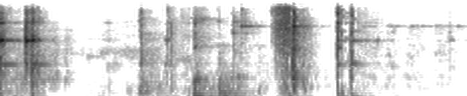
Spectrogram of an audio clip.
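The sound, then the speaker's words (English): A Magnified Hops beer being cracked open: a few sharp metallic clicks and clinks, then a short fizzy burst and a final light clink, with no talking. “I also have a beer this time. Yeah, I have met multiple of those guys. Yeah, I'm just gonna go ahead and crack around open.”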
